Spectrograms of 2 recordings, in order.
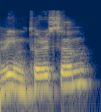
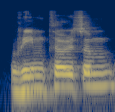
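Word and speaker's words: Hrimthursum: the next album title Primm Thome tell tell tell me about like that album yeah it's called Rim Thome Rim turism it's a Icelandic word for frost Giants so you you shouldn't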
